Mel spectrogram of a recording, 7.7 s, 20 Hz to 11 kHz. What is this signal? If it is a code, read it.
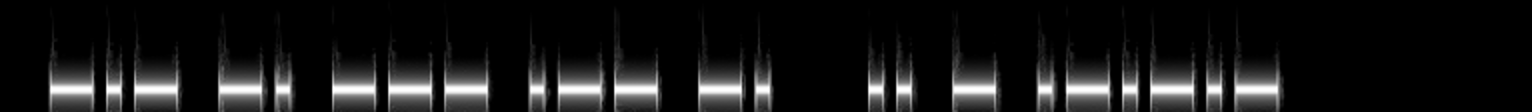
Morse code, heard as a keyed tone, about 17 wpm, 700 Hz. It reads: KNOWN IT.
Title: Sentences from Top 1000 Words - Review Part 3 - 17wpm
